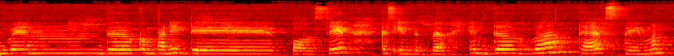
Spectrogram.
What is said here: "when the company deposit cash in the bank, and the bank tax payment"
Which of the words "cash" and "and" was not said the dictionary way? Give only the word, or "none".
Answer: cash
